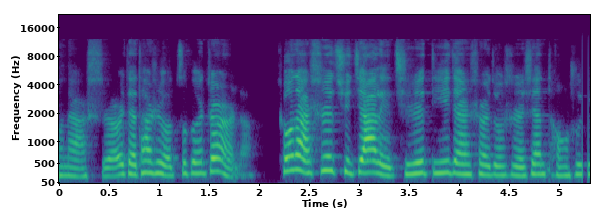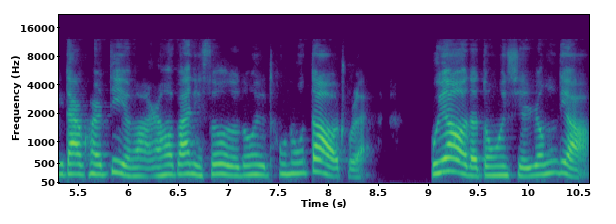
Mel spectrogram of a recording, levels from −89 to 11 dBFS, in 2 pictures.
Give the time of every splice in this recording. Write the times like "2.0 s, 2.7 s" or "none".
2.1 s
